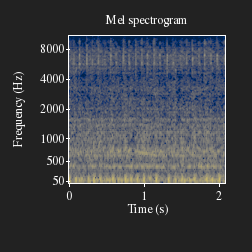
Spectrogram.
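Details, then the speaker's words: 2015 TVS Jupiter scooter with about 50,000 km: steady, even low putter at idle, smooth regular beat without knocks or rattles, very quiet; healthy normal idle. "इसके अंदर बहुत ही ज़्यादा silent engine use किया गया था।"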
